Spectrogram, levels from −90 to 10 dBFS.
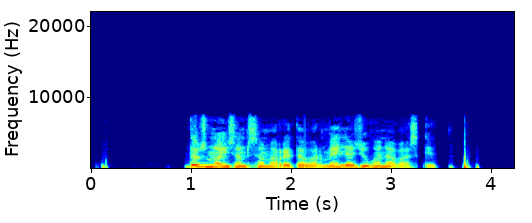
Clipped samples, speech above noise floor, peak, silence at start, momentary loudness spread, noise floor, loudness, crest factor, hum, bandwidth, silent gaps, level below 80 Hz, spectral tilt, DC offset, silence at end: under 0.1%; 71 dB; -2 dBFS; 0.1 s; 14 LU; -86 dBFS; -16 LUFS; 14 dB; none; 7.4 kHz; none; -48 dBFS; -8 dB/octave; under 0.1%; 0.45 s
